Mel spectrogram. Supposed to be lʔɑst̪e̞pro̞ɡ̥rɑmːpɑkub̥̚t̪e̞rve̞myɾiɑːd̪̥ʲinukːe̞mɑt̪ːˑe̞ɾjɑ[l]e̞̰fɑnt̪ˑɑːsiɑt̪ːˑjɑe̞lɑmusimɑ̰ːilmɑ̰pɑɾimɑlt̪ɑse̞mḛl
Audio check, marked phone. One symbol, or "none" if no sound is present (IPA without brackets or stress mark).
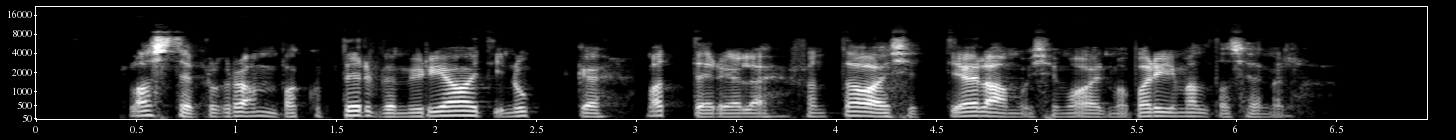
l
